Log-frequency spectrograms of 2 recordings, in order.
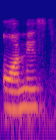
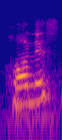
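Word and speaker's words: honest: एन ऑनेस्ट मैन, ओ का pronunciation हो रहा है। N honourable man. ठीक है, तो यहाँ पे हावर नहीं होगा, हॉनेस्ट नहीं होगा, यहाँ पे क्या हमारा एच इज साइलेंट।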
